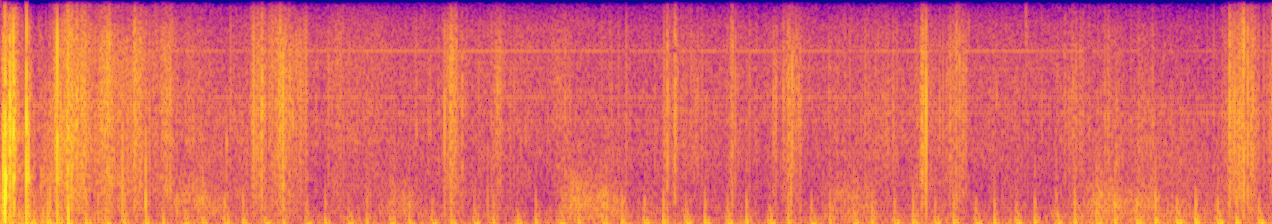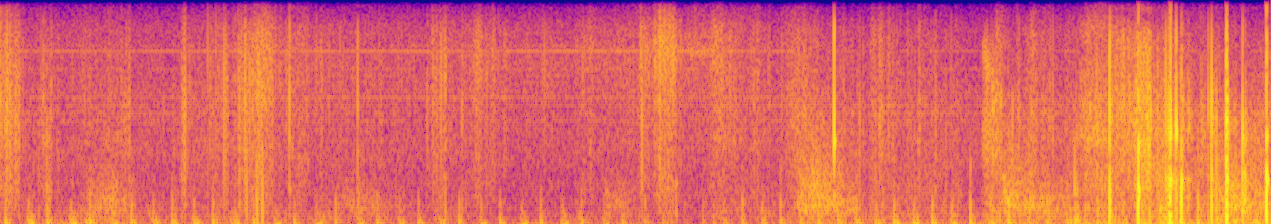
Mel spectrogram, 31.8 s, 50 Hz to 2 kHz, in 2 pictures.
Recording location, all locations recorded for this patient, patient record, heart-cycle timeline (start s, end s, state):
pulmonary valve (PV)
pulmonary valve (PV)+tricuspid valve (TV)
#Age: Child
#Sex: Female
#Height: 151.0 cm
#Weight: 42.2 kg
#Pregnancy status: False
#Murmur: Absent
#Murmur locations: nan
#Most audible location: nan
#Systolic murmur timing: nan
#Systolic murmur shape: nan
#Systolic murmur grading: nan
#Systolic murmur pitch: nan
#Systolic murmur quality: nan
#Diastolic murmur timing: nan
#Diastolic murmur shape: nan
#Diastolic murmur grading: nan
#Diastolic murmur pitch: nan
#Diastolic murmur quality: nan
#Outcome: Normal
#Campaign: 2014 screening campaign
0.00	1.70	unannotated
1.70	1.80	diastole
1.80	1.90	S1
1.90	2.02	systole
2.02	2.10	S2
2.10	2.28	diastole
2.28	2.40	S1
2.40	2.52	systole
2.52	2.62	S2
2.62	2.78	diastole
2.78	2.90	S1
2.90	3.02	systole
3.02	3.12	S2
3.12	3.30	diastole
3.30	3.40	S1
3.40	3.52	systole
3.52	3.62	S2
3.62	3.82	diastole
3.82	3.92	S1
3.92	4.04	systole
4.04	4.14	S2
4.14	4.34	diastole
4.34	4.44	S1
4.44	4.56	systole
4.56	4.66	S2
4.66	4.86	diastole
4.86	4.98	S1
4.98	5.10	systole
5.10	5.20	S2
5.20	5.38	diastole
5.38	5.50	S1
5.50	5.64	systole
5.64	5.74	S2
5.74	5.92	diastole
5.92	6.02	S1
6.02	6.14	systole
6.14	6.24	S2
6.24	6.44	diastole
6.44	6.56	S1
6.56	6.68	systole
6.68	6.76	S2
6.76	6.98	diastole
6.98	7.10	S1
7.10	7.22	systole
7.22	7.30	S2
7.30	7.52	diastole
7.52	7.64	S1
7.64	7.76	systole
7.76	7.86	S2
7.86	8.04	diastole
8.04	8.16	S1
8.16	8.28	systole
8.28	8.36	S2
8.36	8.56	diastole
8.56	8.66	S1
8.66	8.80	systole
8.80	8.90	S2
8.90	9.08	diastole
9.08	9.20	S1
9.20	9.30	systole
9.30	9.40	S2
9.40	9.60	diastole
9.60	9.72	S1
9.72	9.84	systole
9.84	9.92	S2
9.92	10.12	diastole
10.12	10.24	S1
10.24	10.36	systole
10.36	10.44	S2
10.44	10.66	diastole
10.66	10.76	S1
10.76	10.88	systole
10.88	10.98	S2
10.98	11.16	diastole
11.16	11.28	S1
11.28	11.40	systole
11.40	11.50	S2
11.50	11.68	diastole
11.68	11.78	S1
11.78	11.90	systole
11.90	12.00	S2
12.00	12.18	diastole
12.18	12.30	S1
12.30	12.42	systole
12.42	12.50	S2
12.50	12.68	diastole
12.68	12.80	S1
12.80	12.92	systole
12.92	13.00	S2
13.00	13.18	diastole
13.18	13.30	S1
13.30	13.42	systole
13.42	13.50	S2
13.50	13.68	diastole
13.68	13.80	S1
13.80	13.92	systole
13.92	14.00	S2
14.00	14.20	diastole
14.20	14.32	S1
14.32	14.42	systole
14.42	14.52	S2
14.52	14.70	diastole
14.70	14.82	S1
14.82	14.92	systole
14.92	15.02	S2
15.02	15.20	diastole
15.20	31.79	unannotated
